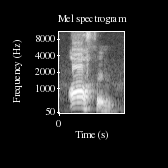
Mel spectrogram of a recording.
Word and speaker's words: often: तो ऑ, सॉ नहीं, सॉ हटा करके ऑ, सेम साउंड है, यहां पे था सॉ और निकल रहा था वही ऑ, ऑफन, ऑफन, ऑफन, देखिए फेन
